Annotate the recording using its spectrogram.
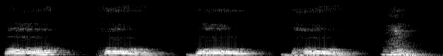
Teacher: प वर्ग के सारे व्यंजन जो है हमारे औष्ठ से निकलने वाले व्यंजन हैं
